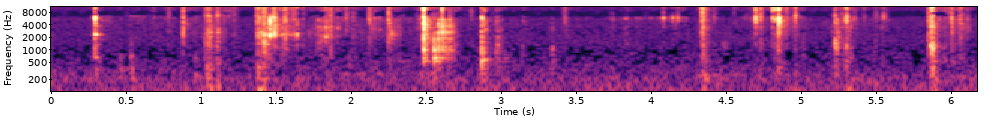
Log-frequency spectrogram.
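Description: A small solid red glycerin soap bar, held in hand, is shaved with a metal utility blade while the shavings pile up on wood. Quiet, crisp scraping and crunching strokes come in an irregular series, each short and bright with little ring, over a faint low hum.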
